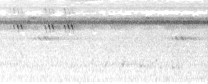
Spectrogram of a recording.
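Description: Insect chorus in vegetation: a steady high-pitched trill, with a few short chirps over it in the first second.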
